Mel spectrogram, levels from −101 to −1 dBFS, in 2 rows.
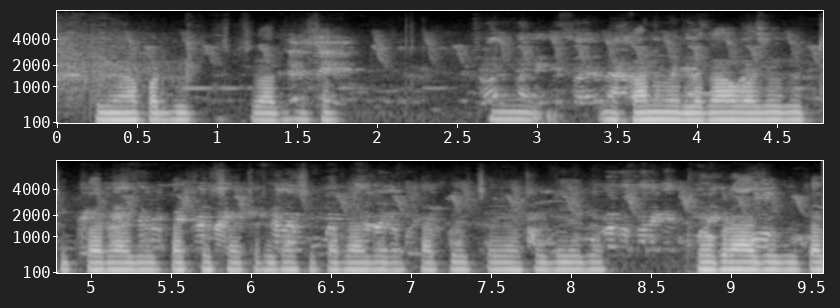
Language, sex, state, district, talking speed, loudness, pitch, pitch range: Hindi, male, Bihar, Araria, 145 wpm, -28 LUFS, 145 Hz, 140-145 Hz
